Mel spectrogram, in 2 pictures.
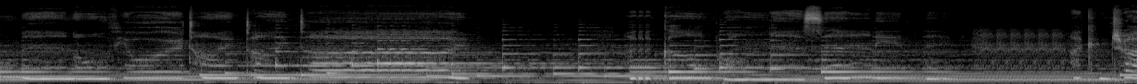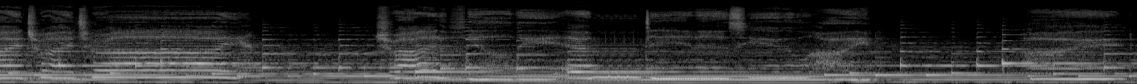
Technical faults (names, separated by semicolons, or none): repeated frames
